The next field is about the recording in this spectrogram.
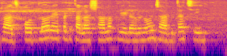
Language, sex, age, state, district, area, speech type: Telugu, female, 18-30, Andhra Pradesh, Kakinada, urban, read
